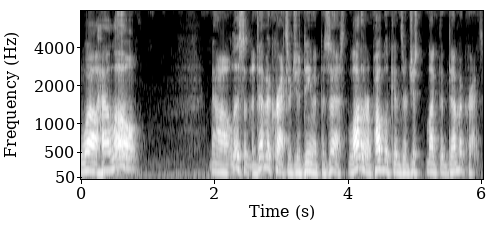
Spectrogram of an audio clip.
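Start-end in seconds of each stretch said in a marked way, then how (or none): none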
